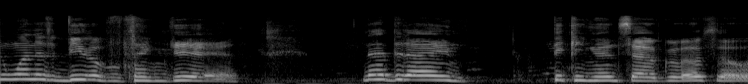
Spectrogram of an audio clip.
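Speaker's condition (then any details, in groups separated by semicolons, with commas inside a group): Speech impediment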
